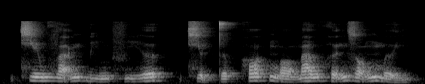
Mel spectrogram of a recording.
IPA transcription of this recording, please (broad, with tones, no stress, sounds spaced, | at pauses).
t͡ɕ e˧ w v a̰˧˥ ŋ ɓ i˨˩ ŋ f i˨˦ ə̯ | t͡ɕ ə̰˧˨ j t̪ ə˨˩ p̚ h ɔ˦˥ t̚ ŋ ɔ˨˩ m a˧ w h ə̰˧˥ n z ɔ̰˧˥ ŋ m ə˧˩˨ j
